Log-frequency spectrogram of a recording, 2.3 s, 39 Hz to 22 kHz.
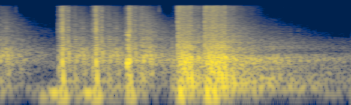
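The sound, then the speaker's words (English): Gunfire: a single pistol shot, then two musket shots, then a dense rolling volley of musketry. The cracks are loud and sharp, and the final burst runs together before fading out. “A pistol is shot, then 2 muskets fire, and then a roll of musketry.”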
